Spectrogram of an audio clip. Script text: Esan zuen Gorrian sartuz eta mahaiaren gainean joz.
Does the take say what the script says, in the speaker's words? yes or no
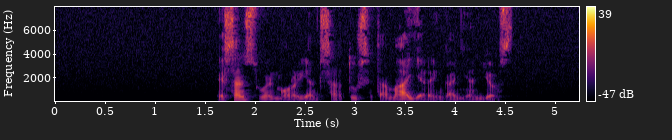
yes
